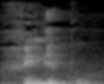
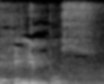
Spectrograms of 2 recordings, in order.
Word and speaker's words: Filipos: uma letrinha falando rápido às vezes eu pronuncio Felipo Tá mas é fipos a cidade de fipos uma característica de filipos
